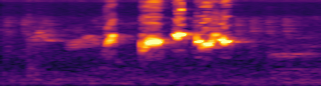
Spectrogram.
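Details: Red-whiskered bulbul in a quick wild-style song: one clear burst of rapid, liquid whistled notes lasting about half a second, against a quiet background.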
